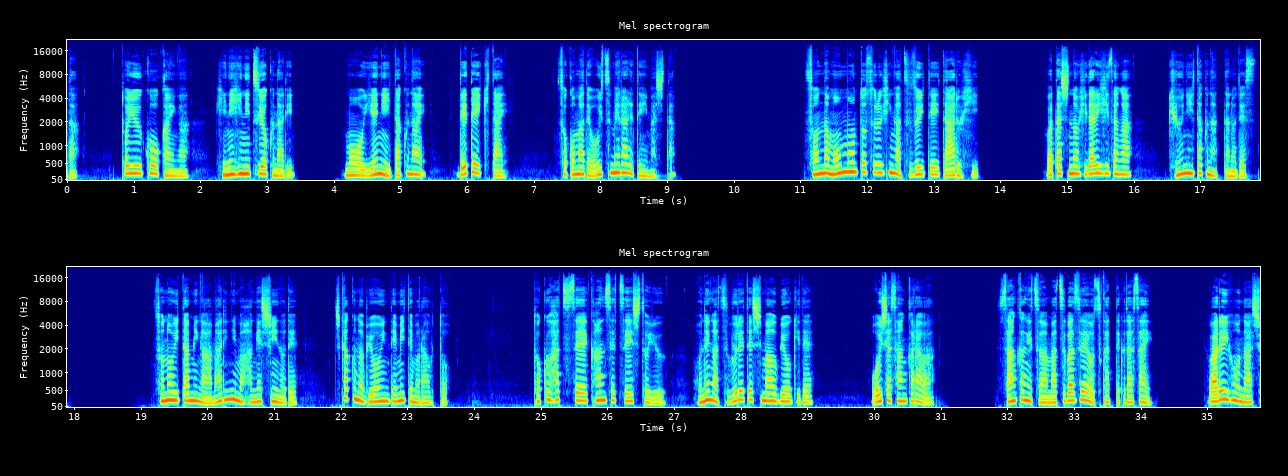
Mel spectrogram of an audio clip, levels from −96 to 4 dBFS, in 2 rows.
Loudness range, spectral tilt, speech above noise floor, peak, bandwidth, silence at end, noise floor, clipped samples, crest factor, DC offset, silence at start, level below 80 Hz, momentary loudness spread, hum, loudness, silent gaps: 4 LU; -6 dB/octave; 46 dB; -10 dBFS; 17.5 kHz; 0 s; -69 dBFS; under 0.1%; 16 dB; under 0.1%; 0 s; -58 dBFS; 15 LU; none; -25 LUFS; 3.47-3.98 s, 9.23-10.99 s, 13.76-14.57 s, 18.01-18.81 s, 31.15-31.81 s, 34.28-34.92 s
